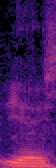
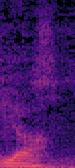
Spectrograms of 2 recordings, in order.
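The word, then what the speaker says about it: Iä: It'd be pronounced EA, not Ya, but so that his body and yours may be one.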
